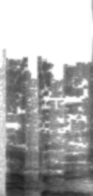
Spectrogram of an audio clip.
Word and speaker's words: Acme: Acme, say it right. Acme.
